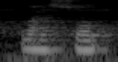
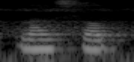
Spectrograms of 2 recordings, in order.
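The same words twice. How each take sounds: No difference in how they are said.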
